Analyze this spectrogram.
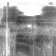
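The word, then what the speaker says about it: Chinggis: the Mongols starting with Genghis Khan her chingas I guess the better way to pronounce that connection with the way Mongolian people speak today jingus said I want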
